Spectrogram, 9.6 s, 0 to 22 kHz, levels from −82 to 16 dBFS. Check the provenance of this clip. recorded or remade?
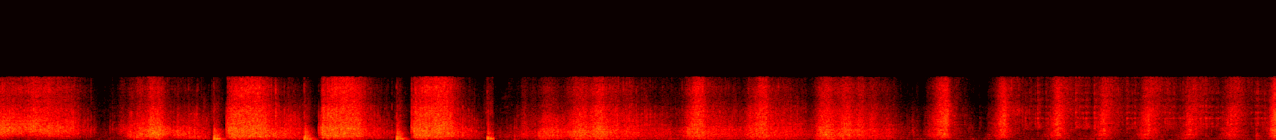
recorded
